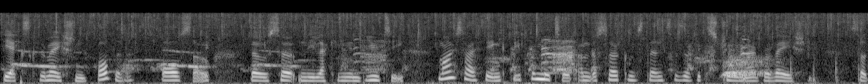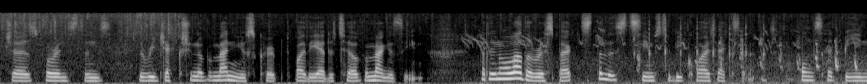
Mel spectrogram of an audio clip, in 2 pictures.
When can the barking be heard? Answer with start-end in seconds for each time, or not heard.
7.2-8.7.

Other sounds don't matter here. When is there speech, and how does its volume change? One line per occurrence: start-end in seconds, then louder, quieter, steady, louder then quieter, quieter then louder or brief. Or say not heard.
0.0-17.3 steady.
